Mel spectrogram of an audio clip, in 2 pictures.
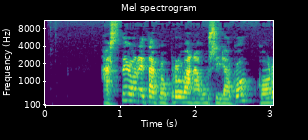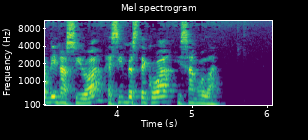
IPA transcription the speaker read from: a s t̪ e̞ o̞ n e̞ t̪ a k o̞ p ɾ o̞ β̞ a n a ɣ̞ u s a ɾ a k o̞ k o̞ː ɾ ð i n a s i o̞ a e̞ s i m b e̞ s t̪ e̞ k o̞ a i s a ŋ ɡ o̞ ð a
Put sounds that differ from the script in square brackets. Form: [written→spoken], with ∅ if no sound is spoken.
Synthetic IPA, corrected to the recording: a s t̪ e̞ o̞ n e̞ t̪ a k o̞ p ɾ o̞ β̞ a n a ɣ̞ u s [a→i] ɾ a k o̞ k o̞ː ɾ ð i n a s i o̞ a e̞ s i m b e̞ s t̪ e̞ k o̞ a i s a ŋ ɡ o̞ ð a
